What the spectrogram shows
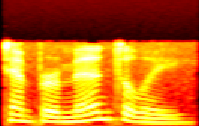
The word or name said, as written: temperamentally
